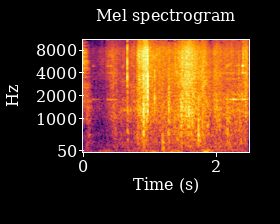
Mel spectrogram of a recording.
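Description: Dry, tall grass rustling and crackling underfoot as someone walks through it, with a few sharp snaps of stems, loudest in the second half.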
